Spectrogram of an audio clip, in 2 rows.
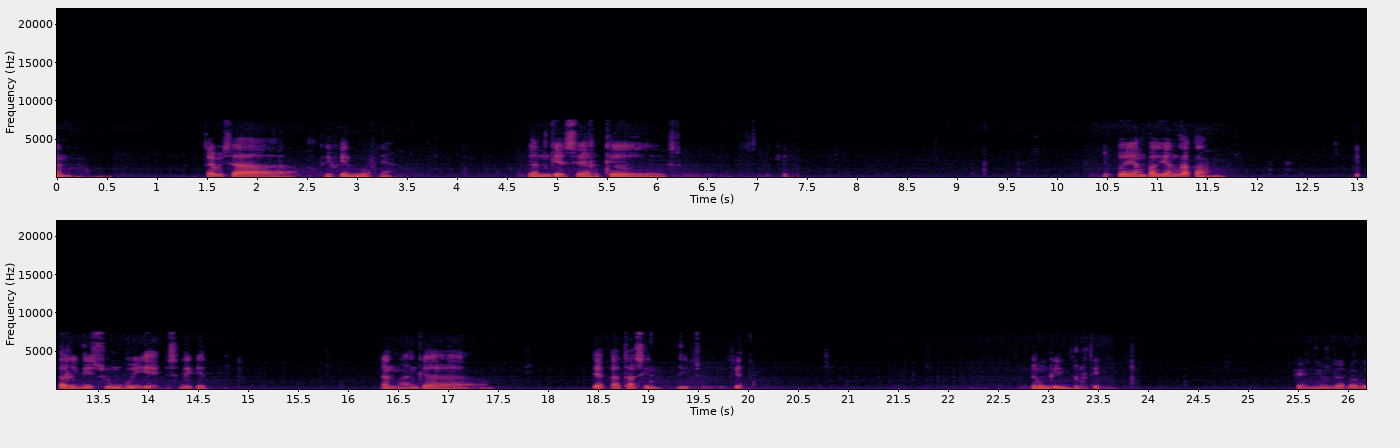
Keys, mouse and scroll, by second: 3.1 click, 4.0-5.5 middle drag, 5.5 click, 9.6-11.1 middle drag, 11.1 click, 12.0-13.1 middle drag, 13.1 click, 15.8 click, 20.0-21.9 middle drag, 21.9-22.3 scroll down 1, 22.3-26.1 middle drag.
